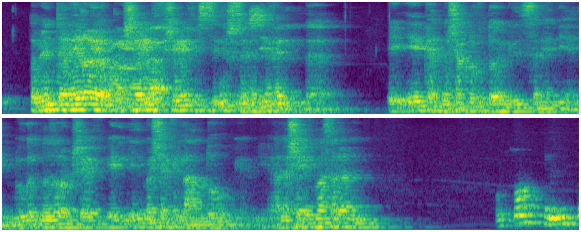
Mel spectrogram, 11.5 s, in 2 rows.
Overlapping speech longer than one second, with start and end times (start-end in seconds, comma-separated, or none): 0.9-2.8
